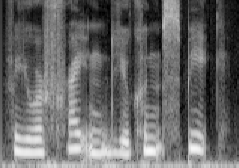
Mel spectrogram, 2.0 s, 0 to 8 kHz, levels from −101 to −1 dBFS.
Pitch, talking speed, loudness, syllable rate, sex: 200 Hz, 210 wpm, -15 LUFS, 5.3 syllables/s, female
